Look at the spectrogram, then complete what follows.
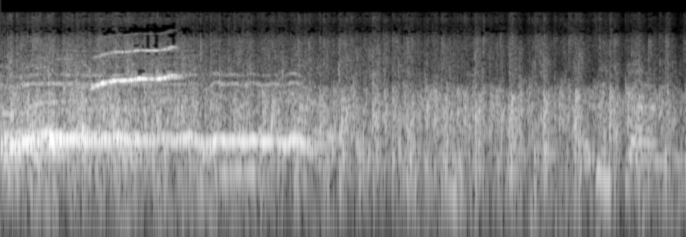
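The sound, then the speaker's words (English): A crowd applauds Mary DeBarra, the running coach of the Ballymore Cove runners. Whistles and cheers rise over the clapping at first, then the dense applause continues and gradually thins slightly toward the end. “Yeah, let's have a round of applause for Mary DeBarra.”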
